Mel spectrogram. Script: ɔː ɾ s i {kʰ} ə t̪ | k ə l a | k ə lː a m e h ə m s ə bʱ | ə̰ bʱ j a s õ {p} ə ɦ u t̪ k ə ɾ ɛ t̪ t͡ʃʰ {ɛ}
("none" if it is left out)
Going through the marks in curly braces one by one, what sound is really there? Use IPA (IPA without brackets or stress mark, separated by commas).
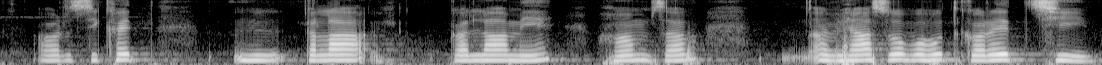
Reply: kʰ, b, i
